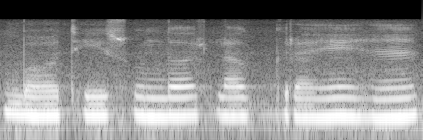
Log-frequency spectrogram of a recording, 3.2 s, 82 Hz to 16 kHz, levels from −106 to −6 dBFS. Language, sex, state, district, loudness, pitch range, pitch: Hindi, female, Bihar, Kaimur, -12 LUFS, 195-210 Hz, 205 Hz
